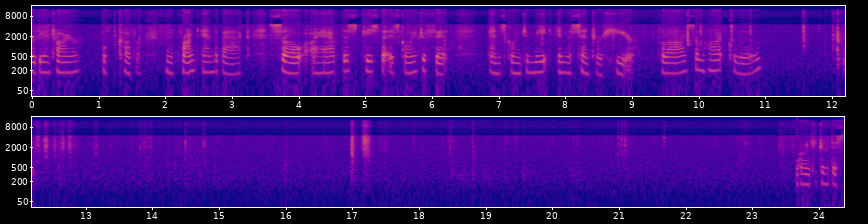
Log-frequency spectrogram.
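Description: Fabric rustles softly as hands smooth and fold it.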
